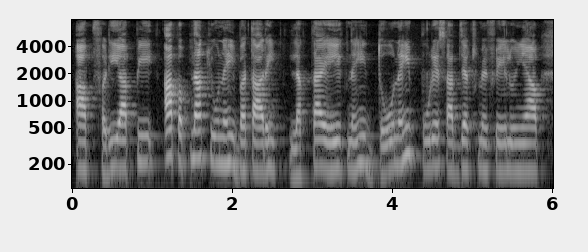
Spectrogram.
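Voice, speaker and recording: A boastful young joker who never stops teasing his cousins, his lines playful and mocking, read out by a woman. The voice sits a little low. It is heard in a narrated audio story. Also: fairly even intonation, moderate pace, a little mellow, natural voice.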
